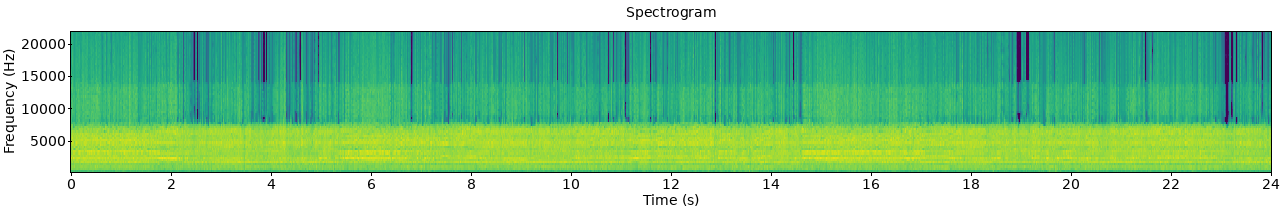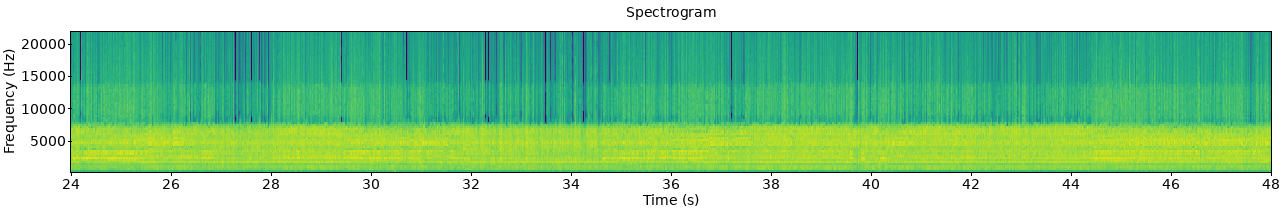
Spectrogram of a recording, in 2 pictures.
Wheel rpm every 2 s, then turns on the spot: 210, 210, 220, 220, 220, 230, 230, 210, 220, 220, 230, 220, 210, 220, 230, 220, 210, 210, 230, 240, 230, 230, 220, 210.
none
